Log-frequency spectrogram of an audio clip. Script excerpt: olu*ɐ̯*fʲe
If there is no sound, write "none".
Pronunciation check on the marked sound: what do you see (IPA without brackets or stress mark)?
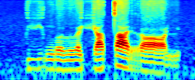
ɐ̯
